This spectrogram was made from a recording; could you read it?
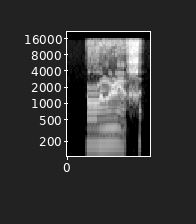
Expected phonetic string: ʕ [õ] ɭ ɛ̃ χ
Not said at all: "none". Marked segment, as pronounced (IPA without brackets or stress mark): õ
